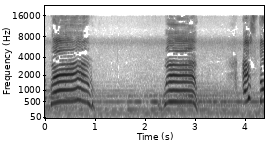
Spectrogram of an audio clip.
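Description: A child's two short high-pitched yells, each rising then falling in pitch, one at the start and one a little past halfway, over faint background music.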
